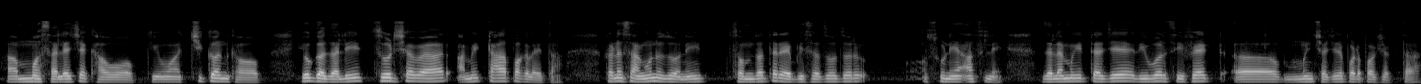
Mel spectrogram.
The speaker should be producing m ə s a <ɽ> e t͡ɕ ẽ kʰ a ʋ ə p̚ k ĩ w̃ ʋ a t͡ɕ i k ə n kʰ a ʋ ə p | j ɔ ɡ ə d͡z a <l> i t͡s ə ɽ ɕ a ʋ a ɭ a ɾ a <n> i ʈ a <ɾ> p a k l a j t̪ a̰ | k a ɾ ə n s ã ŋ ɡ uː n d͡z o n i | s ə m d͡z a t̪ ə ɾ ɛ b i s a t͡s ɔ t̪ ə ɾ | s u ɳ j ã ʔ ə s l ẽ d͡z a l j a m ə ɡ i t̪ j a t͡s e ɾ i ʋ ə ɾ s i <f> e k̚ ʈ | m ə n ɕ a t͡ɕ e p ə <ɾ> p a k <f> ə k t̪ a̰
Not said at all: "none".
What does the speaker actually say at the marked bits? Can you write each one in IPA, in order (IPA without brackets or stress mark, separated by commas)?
l, l, m, ɭ, f, ɽ, ɕ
